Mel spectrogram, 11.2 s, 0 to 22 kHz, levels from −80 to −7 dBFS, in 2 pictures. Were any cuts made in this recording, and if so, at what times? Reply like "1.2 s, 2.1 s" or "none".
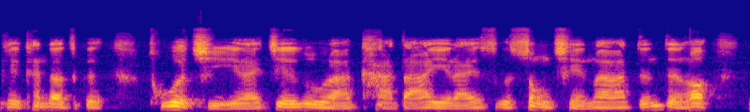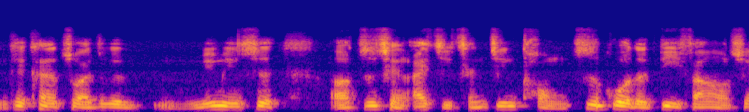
none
